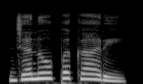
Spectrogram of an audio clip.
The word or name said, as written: ಜನೋಪಕಾರಿ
